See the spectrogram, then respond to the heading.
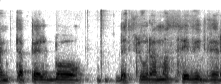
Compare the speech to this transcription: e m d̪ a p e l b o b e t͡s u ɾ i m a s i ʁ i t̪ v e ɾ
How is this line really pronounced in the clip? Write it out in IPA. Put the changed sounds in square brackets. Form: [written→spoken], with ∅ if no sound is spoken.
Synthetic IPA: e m [d̪→t̪] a p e l b o b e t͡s u ɾ [i→a] m a s i [ʁ→v] i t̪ v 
